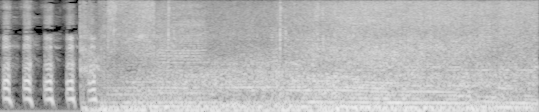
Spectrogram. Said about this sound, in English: If there's one thing Dad loved more than Serenity, it was a two-stroke engine on full throttle.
